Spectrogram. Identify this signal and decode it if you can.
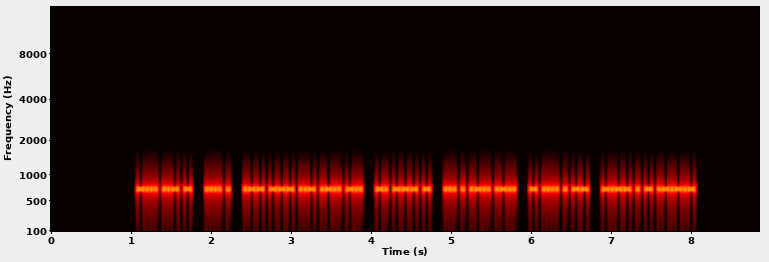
Morse code, heard as a keyed tone, about 44 wpm, 700 Hz. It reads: BUT HE WOULD NOT SELL THEM YET.
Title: Sentences from Top 1100 Words 45wpm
